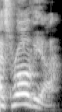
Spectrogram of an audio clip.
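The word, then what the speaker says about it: здоровье: Second word is on the second syllable. Asrovia.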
